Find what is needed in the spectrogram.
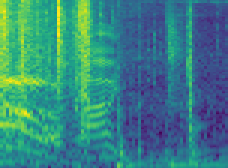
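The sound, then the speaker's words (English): A car strikes a cyclist in a bike lane in Paris: a squealing, wavering tone slides downward into a heavy thud, followed by a few scattered knocks and rattles. “Vous venez de me percuter dude, avec I votre think voiture.”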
